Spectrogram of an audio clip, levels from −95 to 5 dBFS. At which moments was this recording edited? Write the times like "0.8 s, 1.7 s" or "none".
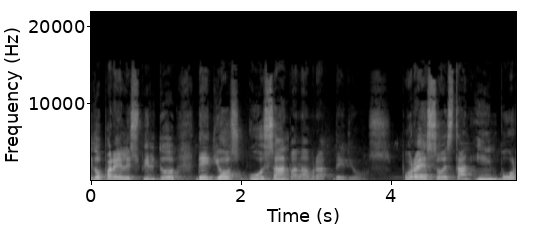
2.6 s, 4.1 s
